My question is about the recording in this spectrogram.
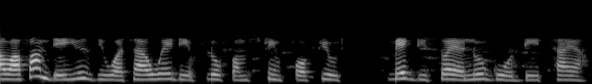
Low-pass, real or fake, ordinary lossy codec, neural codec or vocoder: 3.6 kHz; real; none; none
